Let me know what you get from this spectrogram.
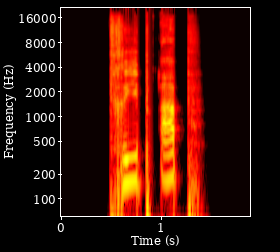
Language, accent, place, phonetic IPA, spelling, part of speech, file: German, Germany, Berlin, [ˌtʁiːp ˈap], trieb ab, verb, De-trieb ab.ogg
- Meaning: first/third-person singular preterite of abtreiben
